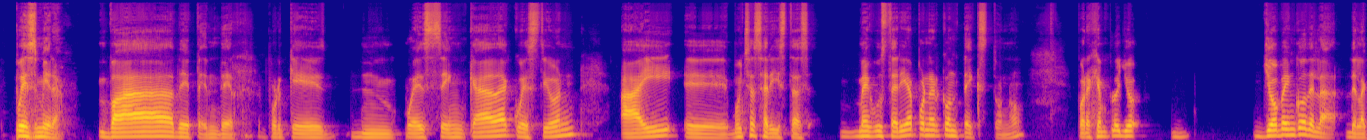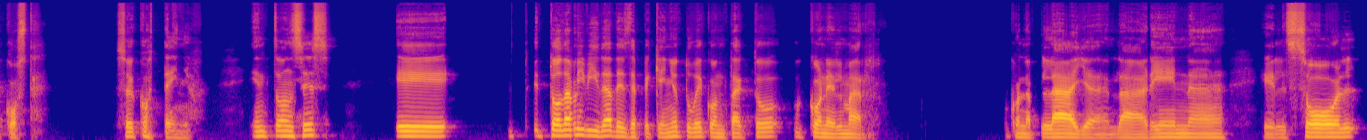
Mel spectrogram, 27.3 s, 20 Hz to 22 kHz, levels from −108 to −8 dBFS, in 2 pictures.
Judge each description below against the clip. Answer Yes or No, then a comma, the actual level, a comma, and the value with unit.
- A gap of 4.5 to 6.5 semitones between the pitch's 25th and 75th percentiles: Yes, average, 4.8 semitones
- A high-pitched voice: No, low, 120 Hz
